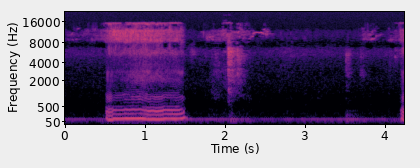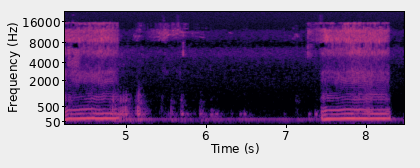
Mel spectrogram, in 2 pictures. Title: Cat snoring really loud -LOL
